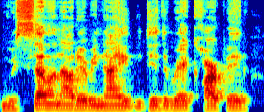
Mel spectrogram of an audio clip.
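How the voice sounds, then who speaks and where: Male guest from Connecticut, chatty and animated anecdote teller, mid-range voice. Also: medium pitch, fast. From Connecticut, USA. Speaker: guest, attorney and theater producer. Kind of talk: casual storytelling interview.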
